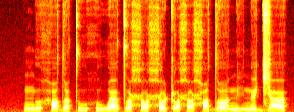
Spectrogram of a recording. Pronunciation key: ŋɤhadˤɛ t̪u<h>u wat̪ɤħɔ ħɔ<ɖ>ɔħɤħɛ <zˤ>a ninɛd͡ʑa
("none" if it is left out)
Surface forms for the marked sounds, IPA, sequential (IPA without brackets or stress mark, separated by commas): h, ʈ, dˤ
